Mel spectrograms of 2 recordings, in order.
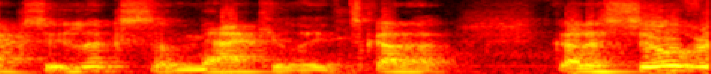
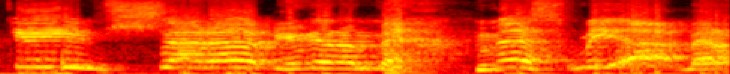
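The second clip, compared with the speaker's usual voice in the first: laughing protest; 12 semitones higher than usual. Retold or imitated. Telling Dave off mid-song, laughing.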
